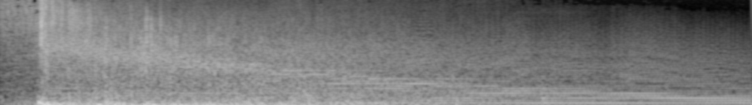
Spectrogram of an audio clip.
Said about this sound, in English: The next laser beam cut deep into my structure and destroyed one of my auxiliary thrusters. The resulting explosion shocked my entire body.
